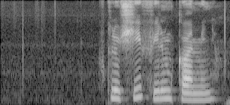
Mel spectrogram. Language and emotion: Russian, neutral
